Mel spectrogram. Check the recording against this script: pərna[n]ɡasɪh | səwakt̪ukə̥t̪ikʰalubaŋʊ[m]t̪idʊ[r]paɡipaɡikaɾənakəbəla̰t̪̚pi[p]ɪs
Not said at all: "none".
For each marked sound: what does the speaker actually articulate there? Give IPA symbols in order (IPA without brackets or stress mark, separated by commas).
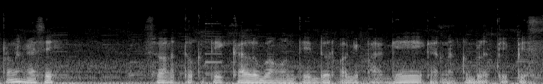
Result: ŋ, n, r, p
